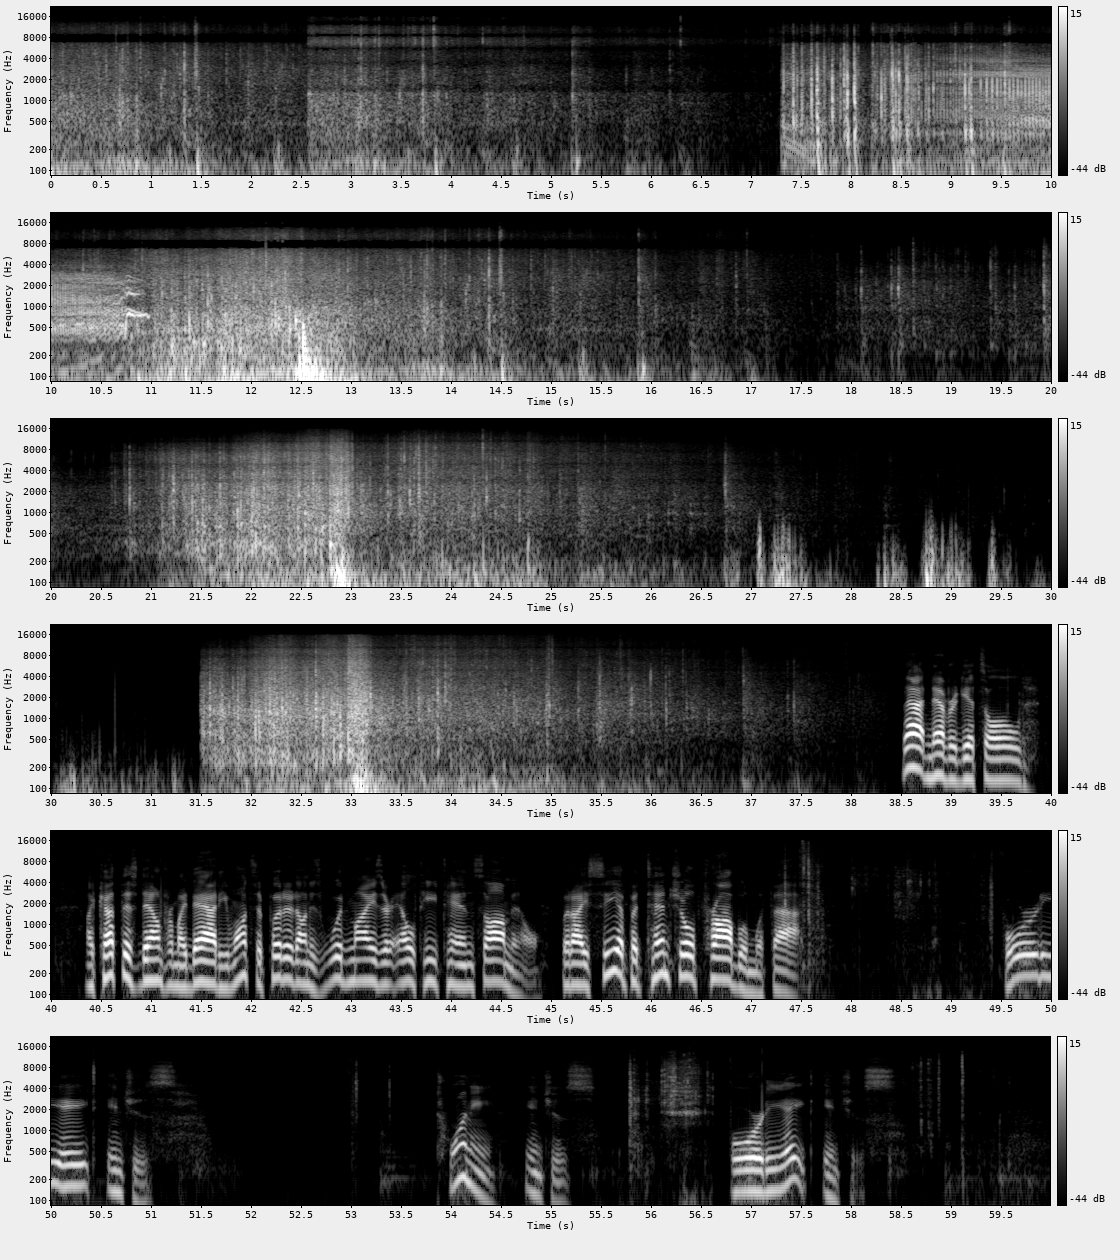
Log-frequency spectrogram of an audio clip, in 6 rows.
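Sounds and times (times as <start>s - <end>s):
tree crashing through branches: 0.0s - 30.1s, 31.4s - 38.4s
falling branches and debris patter: 0.0s - 38.4s, 46.6s - 49.6s.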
